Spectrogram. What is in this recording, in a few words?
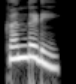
"ಕಂದೊಡಿ", Kannada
